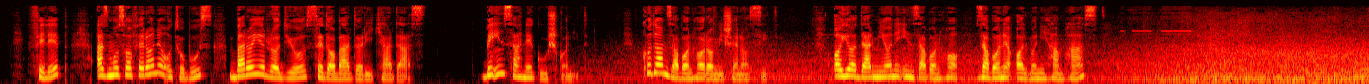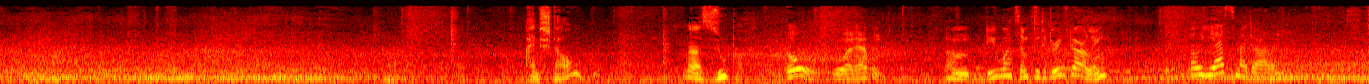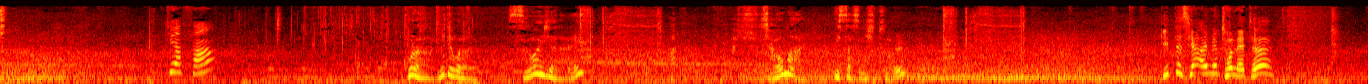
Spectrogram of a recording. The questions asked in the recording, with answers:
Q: کدام زبانها را می شناسید؟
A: آیا توانستید زبانهای فرانسه و انگلیسی را تشخیص دهید؟ زبان ژاپنی را چطور؟

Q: آیا در میان این زبانها زبان آلمانی هم هست؟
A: شاید صحبت آلمانی زبانها را فهمیده باشید یکی میپرسد که آیا آنجا توالت هم وجود دارد؟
